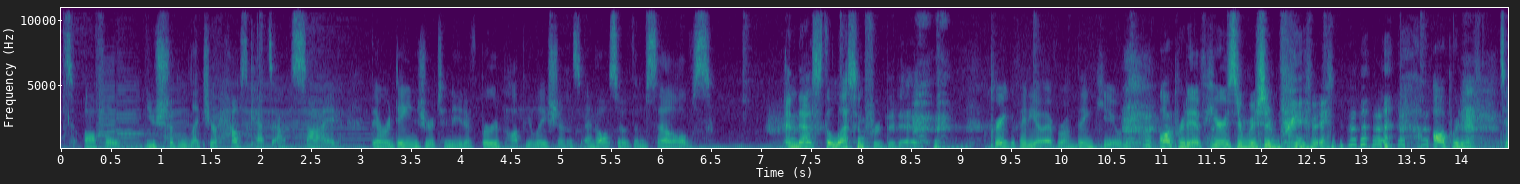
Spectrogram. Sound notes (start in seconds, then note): 8.4 laughing; 10.6 laughing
